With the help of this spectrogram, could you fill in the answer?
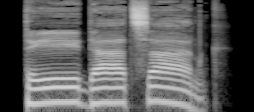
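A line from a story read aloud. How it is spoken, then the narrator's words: Chanting. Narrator (Russian): нараспев произнесла круглолицая хранительница мудрости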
